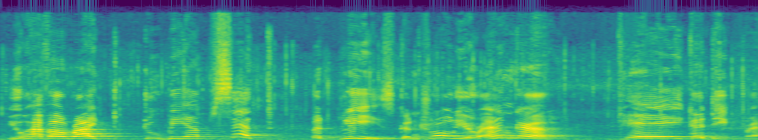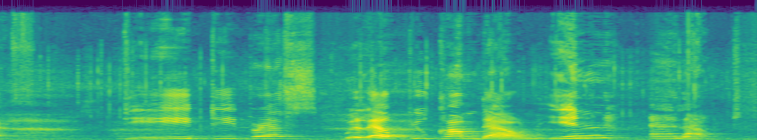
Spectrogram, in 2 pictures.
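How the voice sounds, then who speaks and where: A little far from the mic, a woman acts a suspicious French police inspector in a radio mystery. She speaks slowly in a high voice with theatrical deliberation. Her manner is polite but condescending. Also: lively intonation. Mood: soothing, firm. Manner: deliberate, theatrical, repeats words for emphasis. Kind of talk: amateur radio play acting. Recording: distant mic, faint noise, room ambience.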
